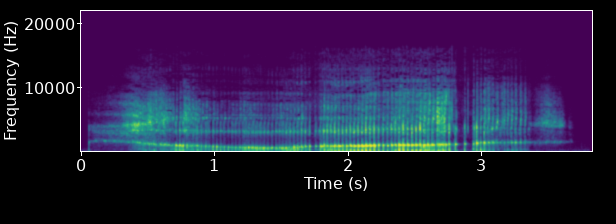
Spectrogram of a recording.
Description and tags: gnarly snorty sound
beatbox, bfj2, creative, dare-19, snort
